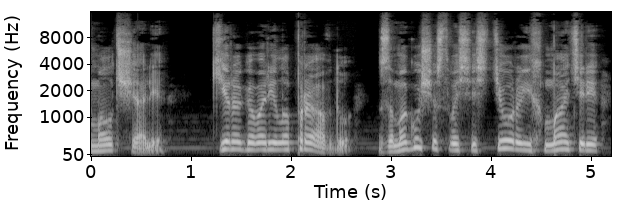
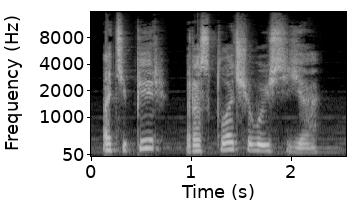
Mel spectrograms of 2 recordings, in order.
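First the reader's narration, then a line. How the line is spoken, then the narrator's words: Quiet speech. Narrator (Russian): тихо произнесла Маргарита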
